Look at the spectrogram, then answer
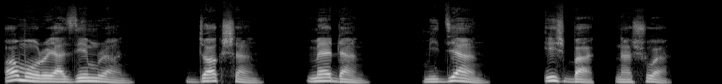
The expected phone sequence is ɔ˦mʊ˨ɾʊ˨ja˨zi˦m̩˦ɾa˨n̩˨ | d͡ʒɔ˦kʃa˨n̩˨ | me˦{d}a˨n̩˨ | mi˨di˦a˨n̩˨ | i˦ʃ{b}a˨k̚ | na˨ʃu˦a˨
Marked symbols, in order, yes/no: yes, yes

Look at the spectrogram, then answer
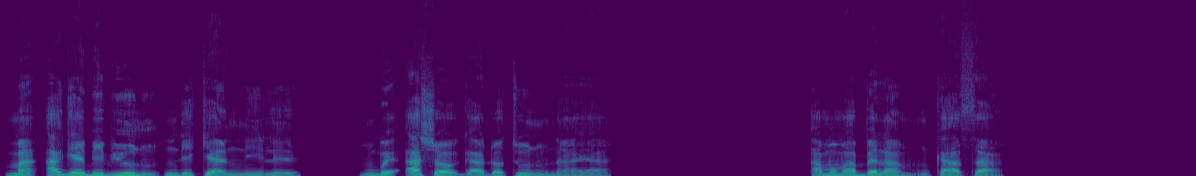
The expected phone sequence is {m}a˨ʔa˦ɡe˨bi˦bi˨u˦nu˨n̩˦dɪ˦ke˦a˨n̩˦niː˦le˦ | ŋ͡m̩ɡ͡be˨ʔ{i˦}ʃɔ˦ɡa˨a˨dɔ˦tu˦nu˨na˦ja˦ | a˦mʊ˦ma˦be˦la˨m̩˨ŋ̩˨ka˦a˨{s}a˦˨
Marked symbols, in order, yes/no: yes, no, yes

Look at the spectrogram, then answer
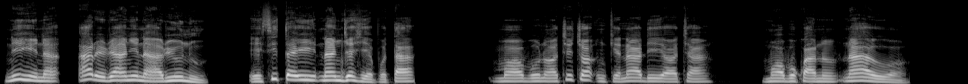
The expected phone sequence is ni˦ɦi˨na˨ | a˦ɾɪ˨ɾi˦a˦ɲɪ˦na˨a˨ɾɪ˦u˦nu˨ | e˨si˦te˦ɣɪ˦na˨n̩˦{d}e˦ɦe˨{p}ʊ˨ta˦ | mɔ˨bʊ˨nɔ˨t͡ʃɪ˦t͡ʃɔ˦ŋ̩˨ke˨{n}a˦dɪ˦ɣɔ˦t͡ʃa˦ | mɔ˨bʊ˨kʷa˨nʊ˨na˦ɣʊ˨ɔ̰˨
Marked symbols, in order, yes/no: no, yes, yes

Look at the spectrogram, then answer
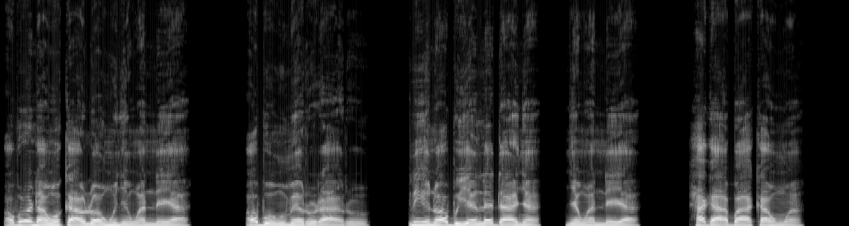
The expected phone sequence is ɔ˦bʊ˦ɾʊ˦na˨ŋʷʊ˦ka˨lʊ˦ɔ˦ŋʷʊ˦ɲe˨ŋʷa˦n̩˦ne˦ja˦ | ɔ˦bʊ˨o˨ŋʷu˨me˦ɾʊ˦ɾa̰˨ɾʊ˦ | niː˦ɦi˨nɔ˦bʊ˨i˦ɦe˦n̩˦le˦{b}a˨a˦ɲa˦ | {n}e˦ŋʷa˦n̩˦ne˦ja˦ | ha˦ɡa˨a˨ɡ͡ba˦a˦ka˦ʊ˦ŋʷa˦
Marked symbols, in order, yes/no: no, no

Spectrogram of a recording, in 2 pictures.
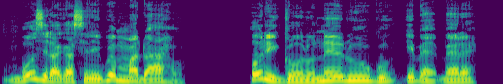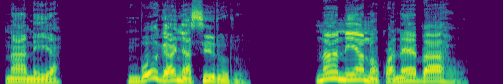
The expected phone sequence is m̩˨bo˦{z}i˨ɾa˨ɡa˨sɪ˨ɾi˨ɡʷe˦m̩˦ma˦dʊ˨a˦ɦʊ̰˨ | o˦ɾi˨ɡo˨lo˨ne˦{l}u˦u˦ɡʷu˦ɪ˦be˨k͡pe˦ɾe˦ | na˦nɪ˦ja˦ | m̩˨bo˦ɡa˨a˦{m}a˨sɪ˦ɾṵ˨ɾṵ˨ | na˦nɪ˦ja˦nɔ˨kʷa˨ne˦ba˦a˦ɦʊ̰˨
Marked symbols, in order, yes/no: yes, no, no

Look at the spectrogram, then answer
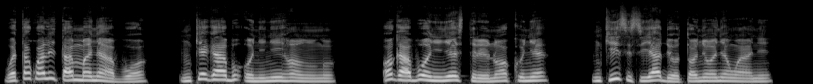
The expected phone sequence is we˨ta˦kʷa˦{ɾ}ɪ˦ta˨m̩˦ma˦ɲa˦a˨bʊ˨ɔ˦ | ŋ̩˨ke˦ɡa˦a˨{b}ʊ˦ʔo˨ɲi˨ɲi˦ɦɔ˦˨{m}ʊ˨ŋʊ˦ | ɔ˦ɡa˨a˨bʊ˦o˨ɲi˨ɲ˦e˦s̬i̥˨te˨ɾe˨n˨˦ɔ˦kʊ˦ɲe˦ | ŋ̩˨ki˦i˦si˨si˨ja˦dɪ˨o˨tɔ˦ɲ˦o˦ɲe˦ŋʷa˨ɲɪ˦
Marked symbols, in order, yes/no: no, yes, no

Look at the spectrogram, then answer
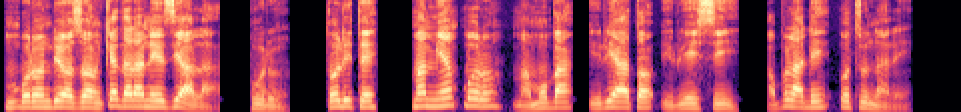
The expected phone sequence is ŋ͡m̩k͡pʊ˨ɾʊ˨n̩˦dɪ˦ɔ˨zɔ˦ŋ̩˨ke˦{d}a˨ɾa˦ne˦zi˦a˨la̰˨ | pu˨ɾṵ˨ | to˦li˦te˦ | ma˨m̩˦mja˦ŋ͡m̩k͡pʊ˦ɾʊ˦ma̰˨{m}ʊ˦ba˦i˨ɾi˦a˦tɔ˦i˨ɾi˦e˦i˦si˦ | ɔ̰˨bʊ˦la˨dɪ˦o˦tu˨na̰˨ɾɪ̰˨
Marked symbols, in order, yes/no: yes, yes

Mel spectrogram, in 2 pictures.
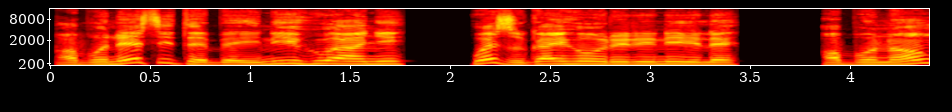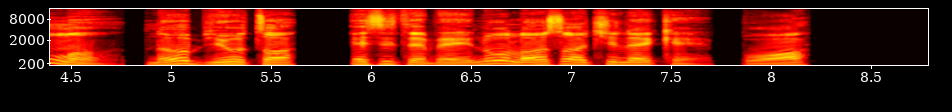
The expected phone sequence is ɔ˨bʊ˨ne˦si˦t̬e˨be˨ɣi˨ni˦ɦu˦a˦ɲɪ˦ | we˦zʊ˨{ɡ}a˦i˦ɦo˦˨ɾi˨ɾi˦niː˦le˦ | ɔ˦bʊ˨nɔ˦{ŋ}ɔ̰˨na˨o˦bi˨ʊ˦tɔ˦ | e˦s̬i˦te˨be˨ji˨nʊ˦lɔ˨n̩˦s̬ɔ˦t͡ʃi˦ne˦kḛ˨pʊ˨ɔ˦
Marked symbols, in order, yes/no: yes, yes

